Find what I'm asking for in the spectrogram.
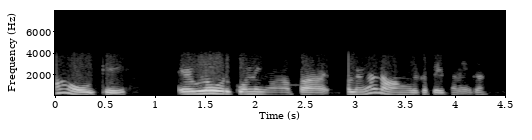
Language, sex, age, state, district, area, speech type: Tamil, female, 45-60, Tamil Nadu, Mayiladuthurai, rural, conversation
